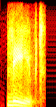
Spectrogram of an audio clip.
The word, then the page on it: leaved: Indian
